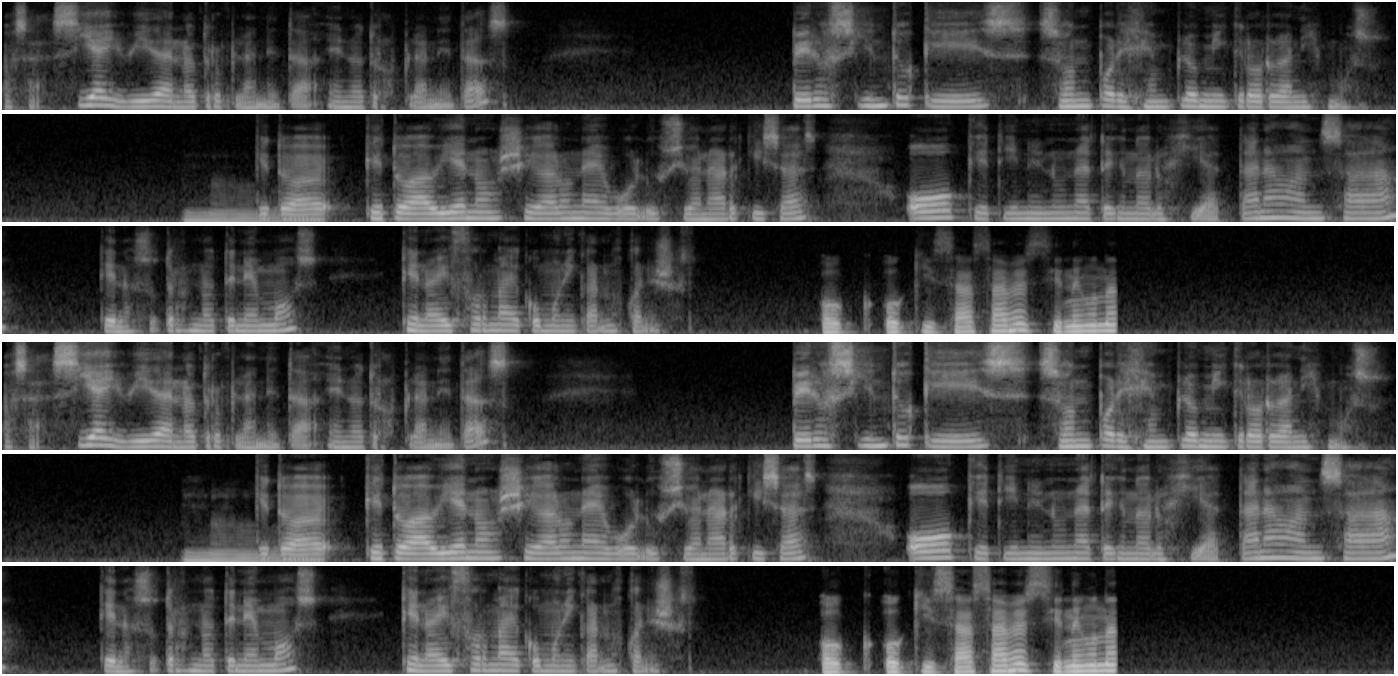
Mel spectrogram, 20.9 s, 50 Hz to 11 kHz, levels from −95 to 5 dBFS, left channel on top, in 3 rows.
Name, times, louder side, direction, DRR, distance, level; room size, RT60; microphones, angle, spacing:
voice 1, 0.0-2.5 3.9-6.9 8.2-14.0 14.4-15.5 15.9-17.4, right 2 dB, 30° right, 3.3 m, -32 dB
voice 2, 7.9-8.5 18.0-19.5, right 3 dB, 75° right, 0.7 m, -27 dB
head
